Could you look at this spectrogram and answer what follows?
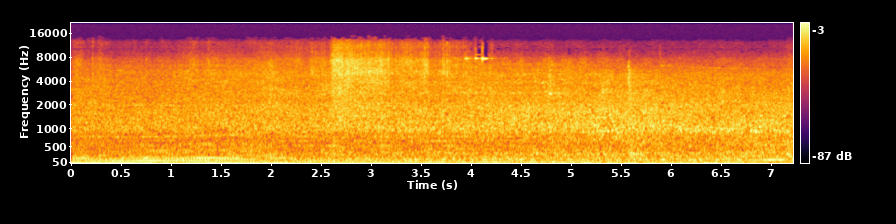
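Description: Road traffic: a steady low rumble of vehicles, with a wider hiss of tyre noise swelling about two and a half seconds in.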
